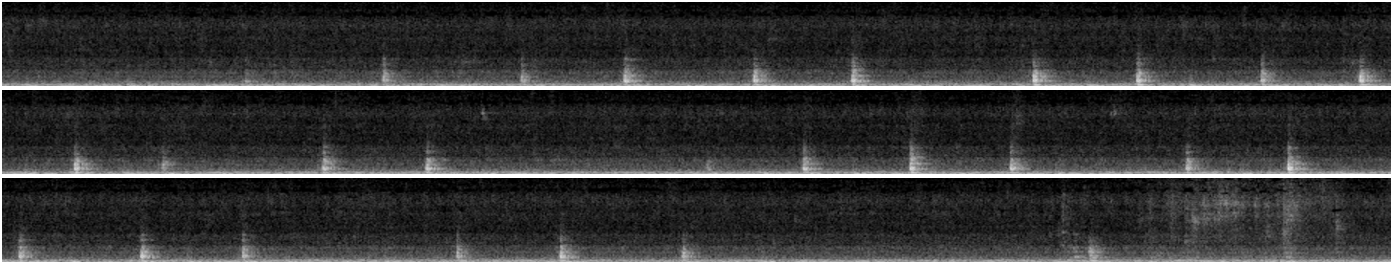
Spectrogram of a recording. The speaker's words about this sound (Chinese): 那你有空的话，就可以开始再切一下葱绿的部分。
